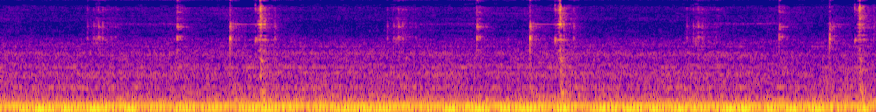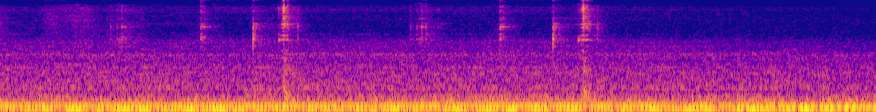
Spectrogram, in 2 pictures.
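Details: Seagate hard drive powered through a ZILKEE Ultra Recovery Converter to a Mac, mic held close; the Mac never detects the drive: a low steady motor hum with sharp irregular ticks about every second during spin-up. Clicking drive, cause not confirmed.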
